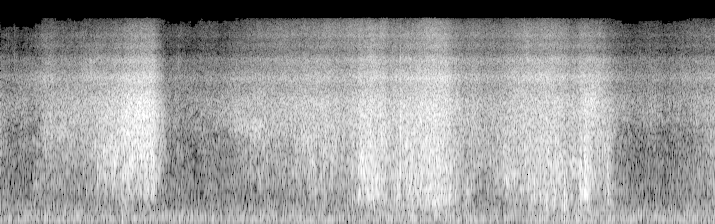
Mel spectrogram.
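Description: Fabric rustles softly up close.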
